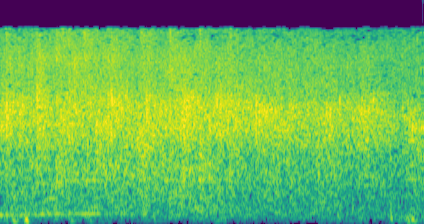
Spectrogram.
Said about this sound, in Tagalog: Palakpakan natin ng Panginoon.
